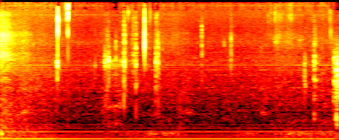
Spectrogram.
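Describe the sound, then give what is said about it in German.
A few quiet, scattered snips and crinkles of the plastic packaging around a ring being cut open with scissors, with irregular short clicks over a steady low hum and no talking. “Das ist nochmal verpackt. Jetzt brauchen wir doch nochmal eine Schere.”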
